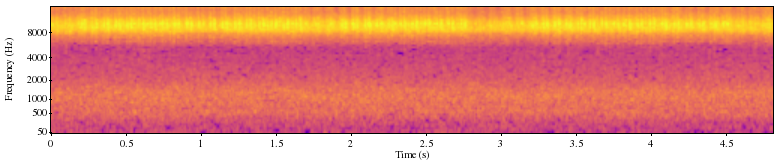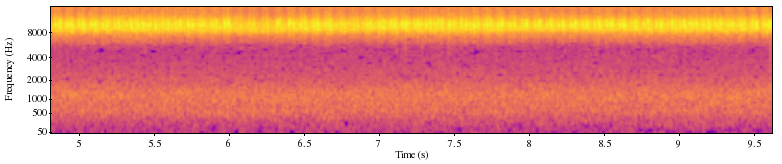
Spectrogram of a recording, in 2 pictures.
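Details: Steady shrill buzzing of night insects, high and continuous with a quick pulsing grain and small swells in loudness, over a faint hiss.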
